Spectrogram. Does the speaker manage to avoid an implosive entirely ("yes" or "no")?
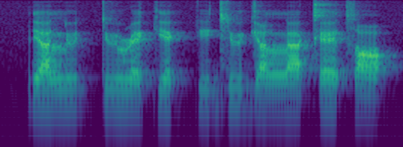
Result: yes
